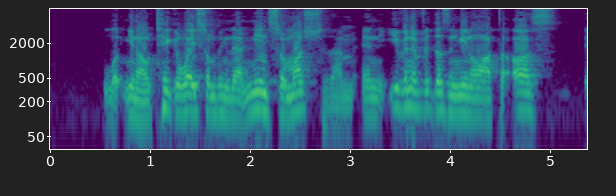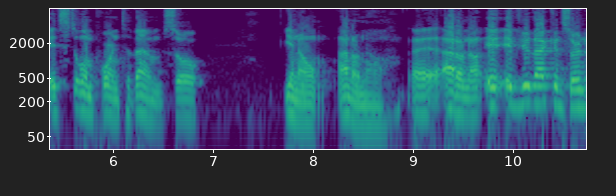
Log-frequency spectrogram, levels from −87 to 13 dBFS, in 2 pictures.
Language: English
